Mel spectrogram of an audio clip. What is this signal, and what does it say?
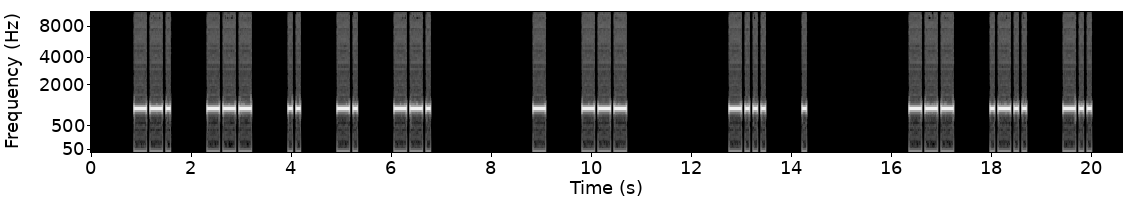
Morse code, heard as a keyed tone, about 15 wpm, spaced as for 8 wpm, 1000 Hz. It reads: GOING TO BE OLD
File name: qotdfiles / 8wpm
